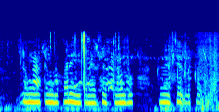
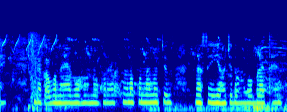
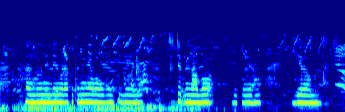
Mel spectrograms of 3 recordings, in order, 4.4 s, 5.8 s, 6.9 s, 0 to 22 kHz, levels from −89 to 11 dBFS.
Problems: constant background noise, continuous background conversations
